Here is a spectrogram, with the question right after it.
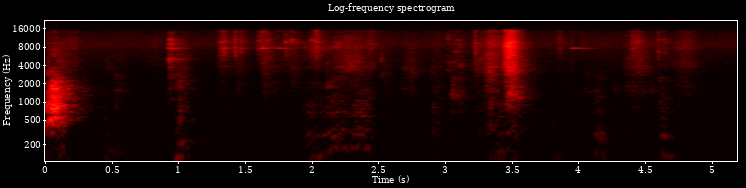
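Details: Westie and Samoyed playing together on a lazy afternoon: short low growly bursts and a few soft bark-like yelps separated by quiet gaps, with scuffling sounds between them.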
